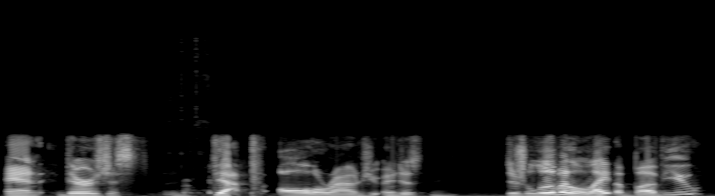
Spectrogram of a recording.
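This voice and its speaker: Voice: mid-range voice, moderate pace, a bit bright, no echo. A game master narrating a tabletop roleplay session, describing scenes in long, trailing sentences full of fillers. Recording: dull lo-fi recording.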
